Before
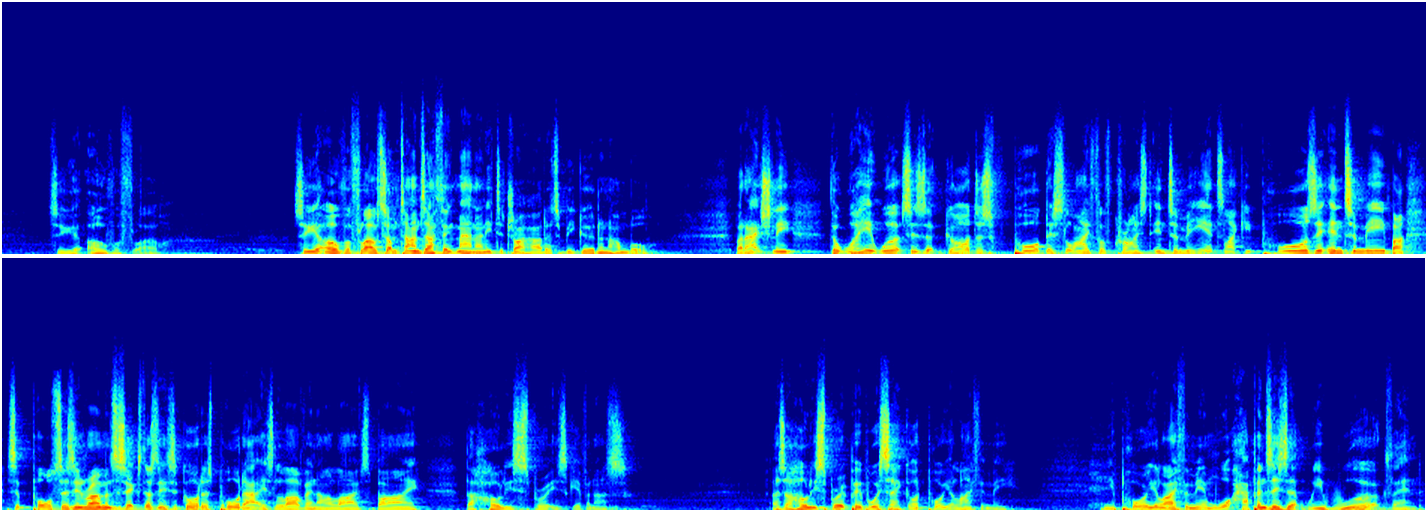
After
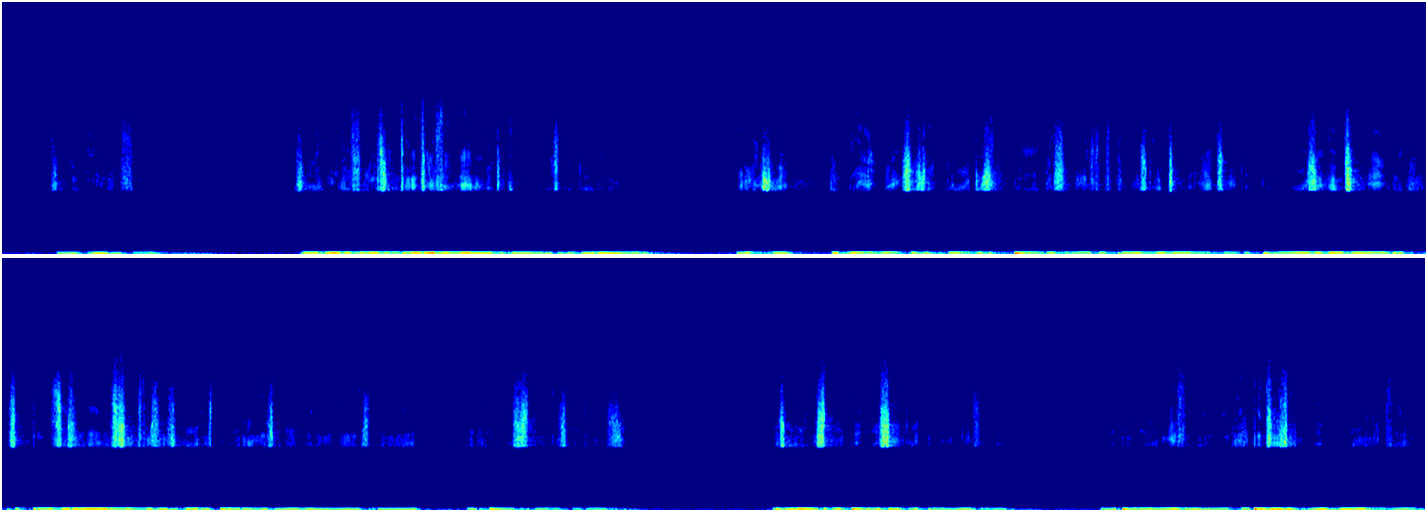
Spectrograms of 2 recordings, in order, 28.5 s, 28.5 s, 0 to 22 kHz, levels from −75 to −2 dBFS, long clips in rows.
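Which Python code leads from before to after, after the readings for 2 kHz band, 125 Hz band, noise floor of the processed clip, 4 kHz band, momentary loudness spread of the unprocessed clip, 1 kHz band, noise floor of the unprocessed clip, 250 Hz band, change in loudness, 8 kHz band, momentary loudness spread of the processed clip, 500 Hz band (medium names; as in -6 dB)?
under -40 dB, -8.5 dB, -72 dBFS, -26.0 dB, 15 LU, under -40 dB, -59 dBFS, -19.0 dB, -14.5 dB, -8.0 dB, 15 LU, under -40 dB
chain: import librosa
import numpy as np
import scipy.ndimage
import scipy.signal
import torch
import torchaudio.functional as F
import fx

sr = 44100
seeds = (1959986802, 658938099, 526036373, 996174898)

y = fx.brickwall_bandstop(x, sr, low_hz=180.0, high_hz=5600.0)
y = y * 10.0 ** (-8.0 / 20.0)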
